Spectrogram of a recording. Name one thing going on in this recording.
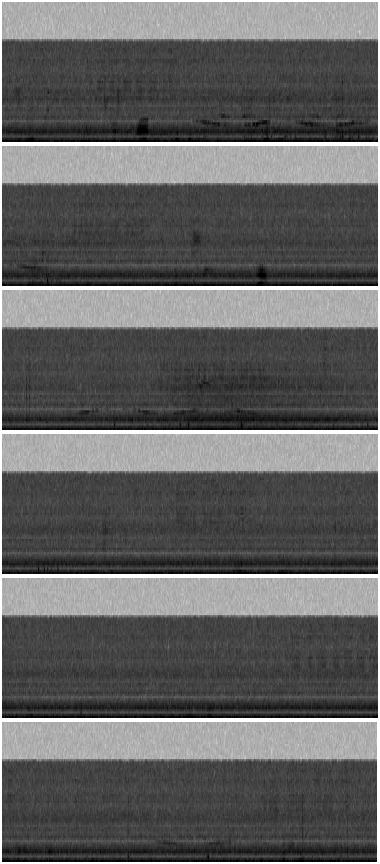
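Wind blows steadily outdoors, rumbling across the microphone.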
